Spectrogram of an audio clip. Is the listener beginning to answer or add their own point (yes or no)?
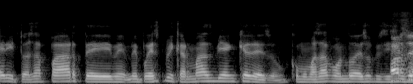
yes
